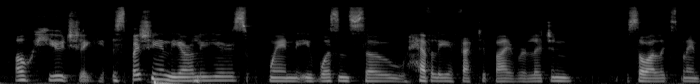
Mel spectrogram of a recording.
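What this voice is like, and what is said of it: Irish accent. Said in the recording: “your gorgeous Irish accent”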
